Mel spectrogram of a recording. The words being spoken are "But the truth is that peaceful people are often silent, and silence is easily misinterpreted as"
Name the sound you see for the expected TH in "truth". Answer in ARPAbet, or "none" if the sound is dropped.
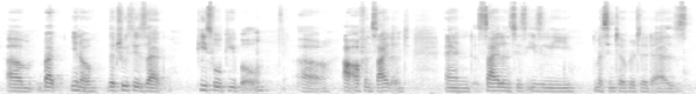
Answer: TH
